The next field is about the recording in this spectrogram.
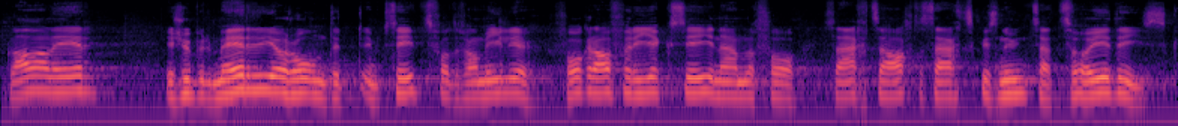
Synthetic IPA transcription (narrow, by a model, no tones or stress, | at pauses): ɡ̥lɑvɑleːɾ | ɪʃʏbəɾmeːɾəɾijɑːɾhʊnd̪ətɪmpsɪt͡sfɔd̪əɾfɑmiljəfɔɡɾɑfəɾiːəksiːnæmləχfɔsæχt͡sæɑχt̪əsæχt͡sk̚b̥ɪsnyːnt͡sæt͡sʋœʏəd̪ɾiːsk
